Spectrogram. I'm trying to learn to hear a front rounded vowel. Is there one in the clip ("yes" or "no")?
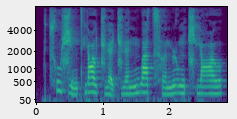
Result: no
